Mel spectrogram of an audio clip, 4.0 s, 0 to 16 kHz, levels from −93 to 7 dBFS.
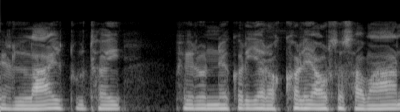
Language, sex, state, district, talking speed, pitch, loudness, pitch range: Bajjika, male, Bihar, Vaishali, 120 wpm, 125 Hz, -25 LUFS, 120-130 Hz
